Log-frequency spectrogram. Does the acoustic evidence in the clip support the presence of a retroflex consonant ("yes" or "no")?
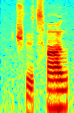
yes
